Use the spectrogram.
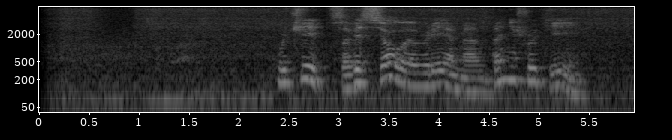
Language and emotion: Russian, positive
